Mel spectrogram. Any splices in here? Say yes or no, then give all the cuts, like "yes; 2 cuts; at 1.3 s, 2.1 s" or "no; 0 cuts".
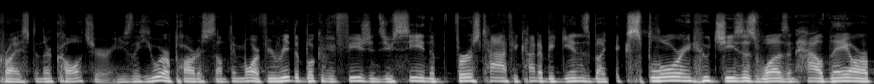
yes; 1 cut; at 6.1 s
